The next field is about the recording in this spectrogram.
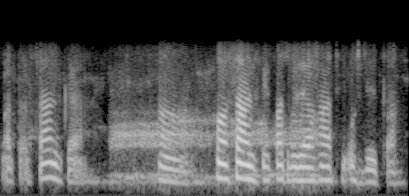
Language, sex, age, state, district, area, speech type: Maithili, female, 60+, Bihar, Begusarai, rural, conversation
